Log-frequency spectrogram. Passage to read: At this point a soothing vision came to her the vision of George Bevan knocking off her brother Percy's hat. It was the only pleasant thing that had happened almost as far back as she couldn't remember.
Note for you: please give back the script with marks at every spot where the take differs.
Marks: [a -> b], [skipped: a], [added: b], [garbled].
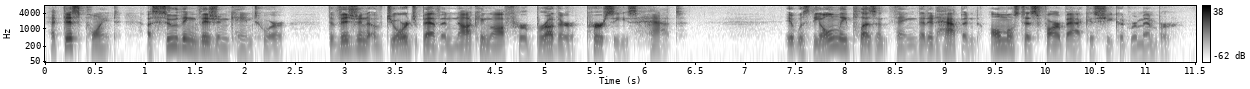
At this point a soothing vision came to her the vision of George Bevan knocking off her brother Percy's hat. It was the only pleasant thing that had happened almost as far back as she [couldn't -> could] remember.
